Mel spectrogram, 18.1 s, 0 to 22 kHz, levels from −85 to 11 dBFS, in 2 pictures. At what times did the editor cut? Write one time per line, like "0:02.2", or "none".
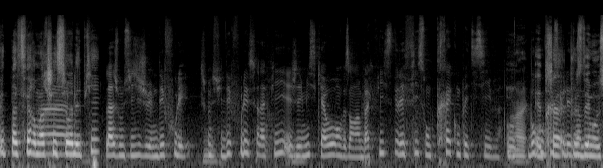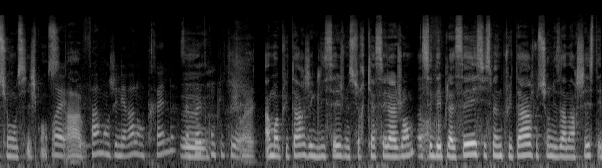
0:01.3
0:06.0
0:10.3
0:11.8
0:12.9
0:15.4

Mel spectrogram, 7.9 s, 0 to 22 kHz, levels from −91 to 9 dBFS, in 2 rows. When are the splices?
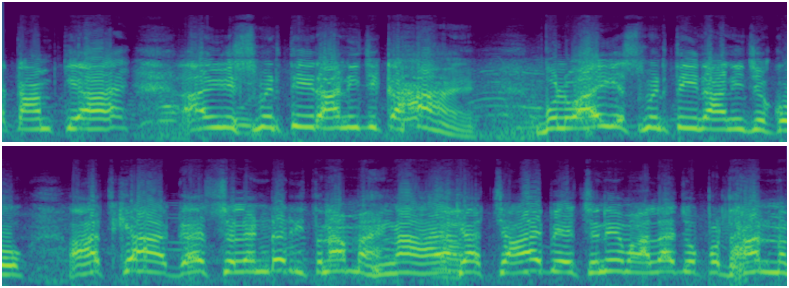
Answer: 0:00.9
0:06.2

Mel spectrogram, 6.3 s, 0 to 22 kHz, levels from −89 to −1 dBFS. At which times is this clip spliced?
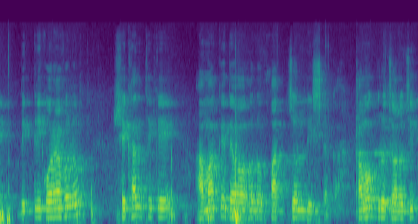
0:05.3

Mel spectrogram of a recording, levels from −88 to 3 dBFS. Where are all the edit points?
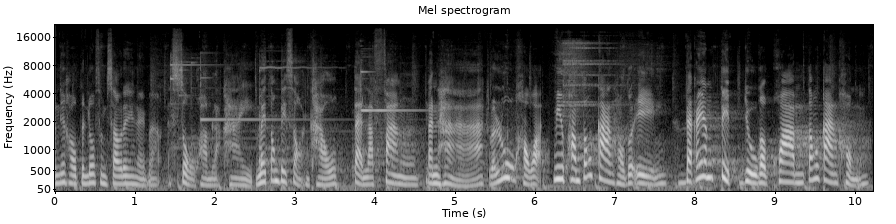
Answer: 0:01.4
0:02.4
0:03.7
0:05.4

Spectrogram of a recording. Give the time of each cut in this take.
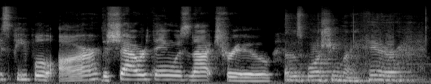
0:01.0
0:02.9

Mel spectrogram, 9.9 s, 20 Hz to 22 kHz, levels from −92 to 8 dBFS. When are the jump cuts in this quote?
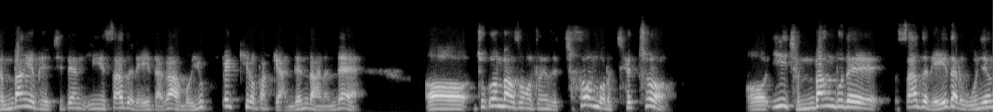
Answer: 0:07.7

